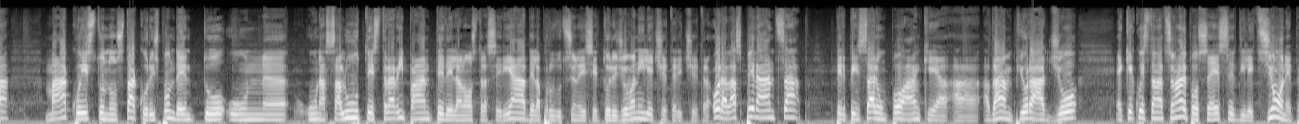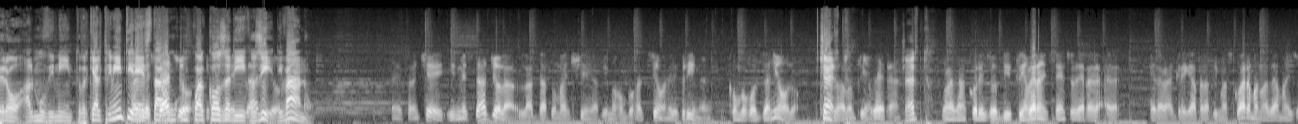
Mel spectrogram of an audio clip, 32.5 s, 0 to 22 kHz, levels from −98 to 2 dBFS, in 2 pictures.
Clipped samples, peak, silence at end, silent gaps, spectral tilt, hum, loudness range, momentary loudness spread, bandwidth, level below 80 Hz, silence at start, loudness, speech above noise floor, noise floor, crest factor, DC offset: under 0.1%; 0 dBFS; 0.05 s; none; -4 dB/octave; none; 10 LU; 14 LU; 17 kHz; -28 dBFS; 0 s; -12 LUFS; 29 dB; -41 dBFS; 12 dB; under 0.1%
